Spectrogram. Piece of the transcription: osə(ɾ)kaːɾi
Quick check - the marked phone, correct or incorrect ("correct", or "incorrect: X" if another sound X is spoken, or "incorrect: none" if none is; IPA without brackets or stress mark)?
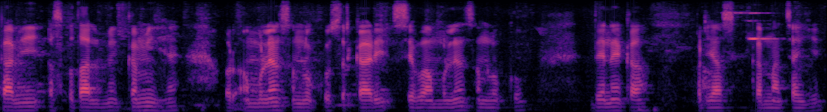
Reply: correct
